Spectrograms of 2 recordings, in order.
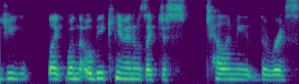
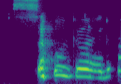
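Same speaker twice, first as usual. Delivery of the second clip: tearful laugh; 5 semitones higher than usual. Retold or imitated. Crying, laughing thanks.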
